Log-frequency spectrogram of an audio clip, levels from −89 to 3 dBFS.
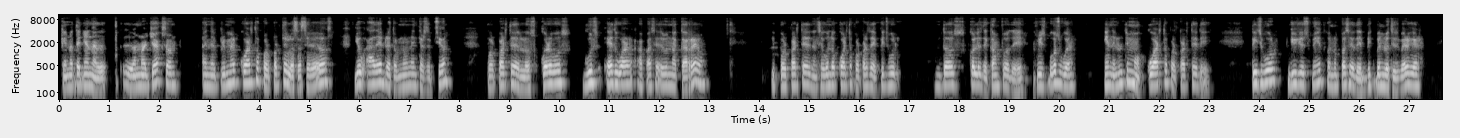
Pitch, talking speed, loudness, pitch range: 155 Hz, 145 wpm, -21 LUFS, 145-170 Hz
